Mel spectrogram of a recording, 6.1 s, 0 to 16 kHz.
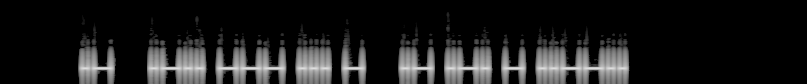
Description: Morse code, heard as a keyed tone, about 28 wpm, 700 Hz. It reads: A LOST ART?
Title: Sentences from Top 1400 Words 28wpm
